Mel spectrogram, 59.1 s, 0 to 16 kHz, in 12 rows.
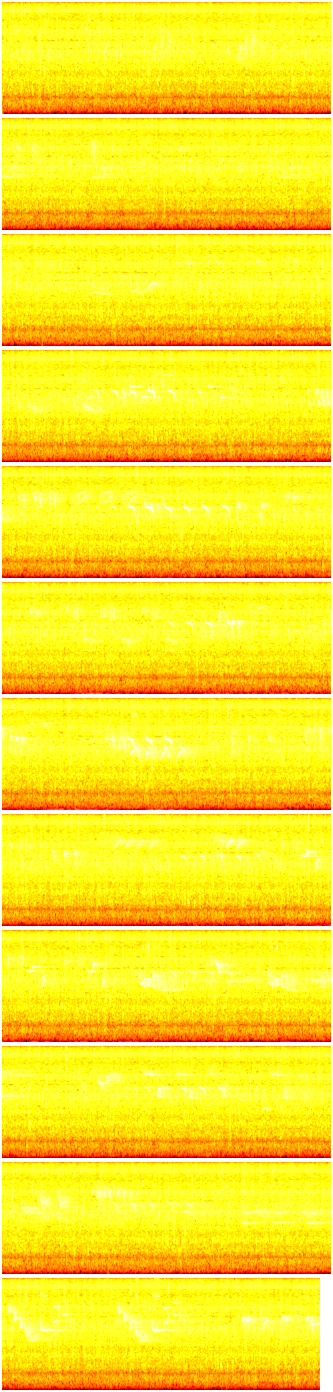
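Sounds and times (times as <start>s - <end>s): songbirds chirping and trilling: 25.2s - 33.2s.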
